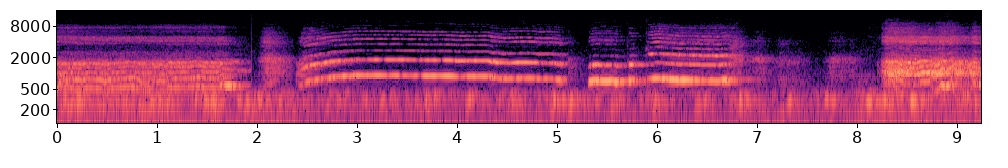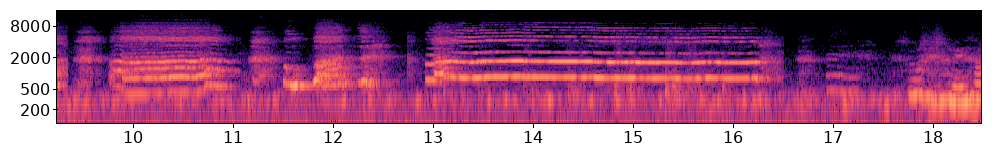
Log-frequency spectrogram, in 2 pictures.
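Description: A woman in labour crying out in pain: a series of long, high wails, each held for two to three seconds, with short pauses for breath between.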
